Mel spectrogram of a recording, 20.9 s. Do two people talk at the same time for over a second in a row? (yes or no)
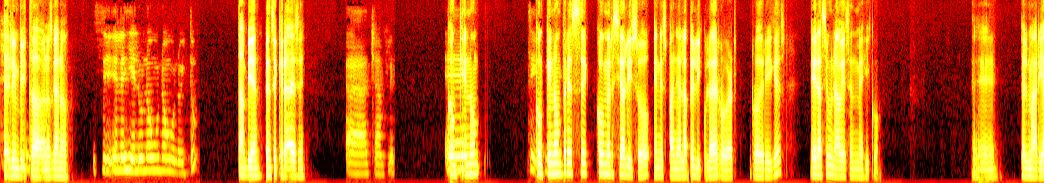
no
